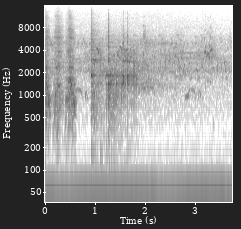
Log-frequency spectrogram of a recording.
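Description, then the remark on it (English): A saw used to imitate a jungle bird: quick rasping strokes at first, then thin, squeaky chirps and warbling whistles that mimic bird calls, fairly soft and with no talking. “I call this one, …, because the sound of that bird is done with a saw.”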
